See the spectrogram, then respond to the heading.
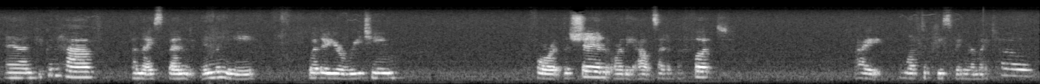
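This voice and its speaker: A woman teaching a slow yoga class with gentle, soothing cues, her voice a little nasal from a cold. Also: mid-range voice. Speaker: yoga instructor. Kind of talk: guided yoga class instruction. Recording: echoey room, faint noise.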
